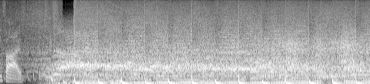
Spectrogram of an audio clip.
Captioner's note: cheering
